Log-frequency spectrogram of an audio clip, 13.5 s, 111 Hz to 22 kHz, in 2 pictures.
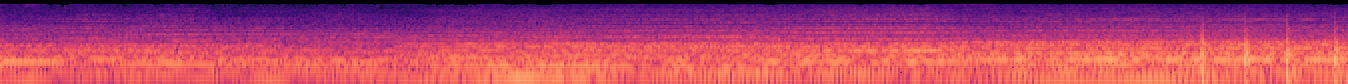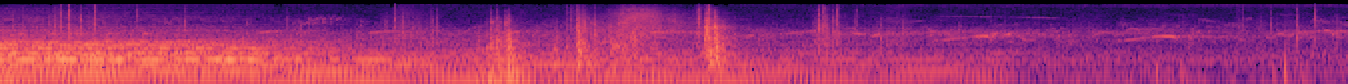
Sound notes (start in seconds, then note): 6.0 Josh knocks on door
